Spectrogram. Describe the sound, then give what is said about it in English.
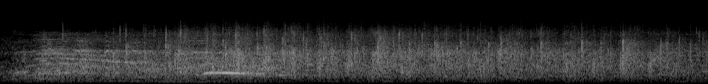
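An audience applauds a joke steadily for several seconds, a dense wash of many hands clapping at once, holding fairly even in volume with a faint murmur of crowd voices mixed in. “Please do not applaud for that.”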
